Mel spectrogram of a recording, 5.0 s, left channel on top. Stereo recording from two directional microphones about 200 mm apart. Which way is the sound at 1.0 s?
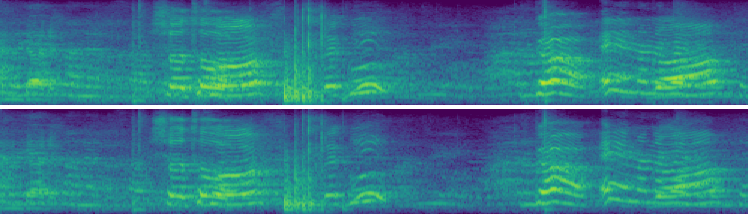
30° right (ahead or behind).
